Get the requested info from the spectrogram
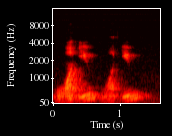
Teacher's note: you can say want you with a silent T, want you, or together the T makes a ch sound.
